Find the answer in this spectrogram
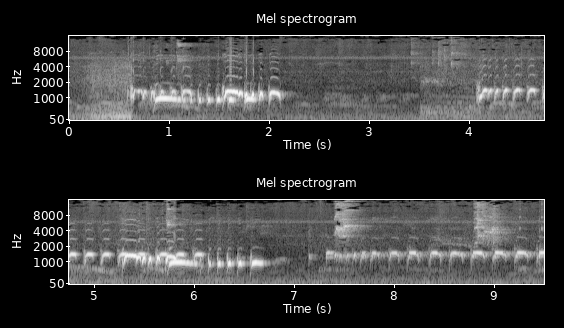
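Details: Small local zebra dove with a 'crystal' voice, a song said to call companions and set other doves singing; three bursts of fast, pulsed, bubbling coos, each a rapid rattling run of notes separated by short silences.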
